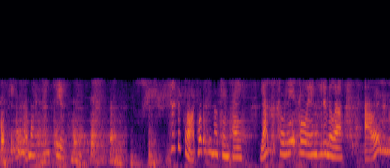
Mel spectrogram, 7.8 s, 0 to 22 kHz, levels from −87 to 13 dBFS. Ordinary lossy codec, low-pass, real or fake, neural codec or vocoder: none; 3.6 kHz; fake; codec, 24 kHz, 1 kbps, SNAC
